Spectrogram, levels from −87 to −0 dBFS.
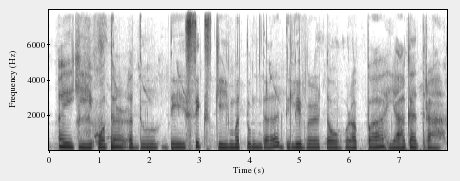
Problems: none marked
